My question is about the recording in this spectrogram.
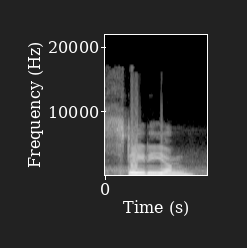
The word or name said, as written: stadium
